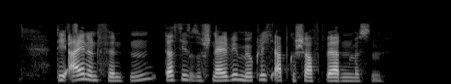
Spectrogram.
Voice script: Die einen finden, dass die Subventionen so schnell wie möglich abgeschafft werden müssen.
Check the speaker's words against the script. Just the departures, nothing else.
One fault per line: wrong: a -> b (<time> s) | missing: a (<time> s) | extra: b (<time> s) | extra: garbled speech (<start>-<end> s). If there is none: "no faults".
missing: Subventionen (1.9 s)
